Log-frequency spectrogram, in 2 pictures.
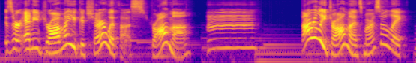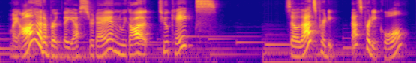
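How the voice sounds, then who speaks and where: Giggly bright high-voiced woman streamer. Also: big pitch swings, normal speed, soft background music. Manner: giggly, laughs often, rambling restarts. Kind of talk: casual livestream chat with viewers. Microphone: close desk mic.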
